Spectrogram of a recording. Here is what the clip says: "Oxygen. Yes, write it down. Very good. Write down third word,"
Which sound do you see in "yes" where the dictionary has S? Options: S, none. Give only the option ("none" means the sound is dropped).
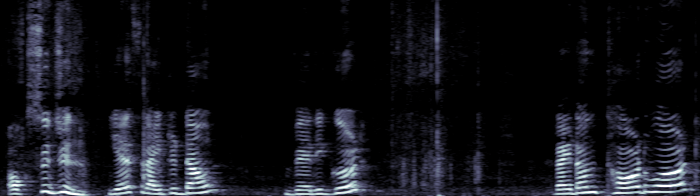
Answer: S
